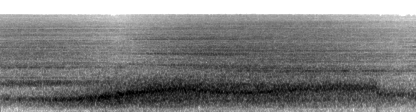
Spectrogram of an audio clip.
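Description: A rushing, wind-like whoosh that builds over the first second, its pitch rising slightly, then sinks and fades near the end.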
